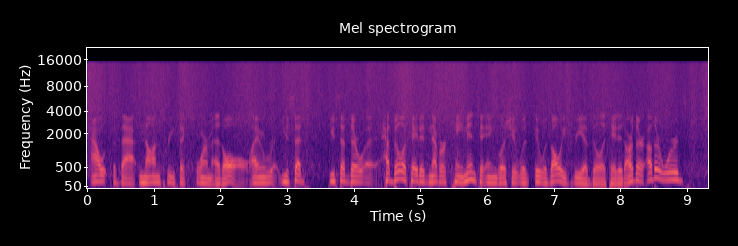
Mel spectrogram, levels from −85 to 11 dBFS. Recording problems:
high frequencies cut off; noticeable; nothing above 6.5 kHz
hiss; loud; throughout; 4 dB below the speech

